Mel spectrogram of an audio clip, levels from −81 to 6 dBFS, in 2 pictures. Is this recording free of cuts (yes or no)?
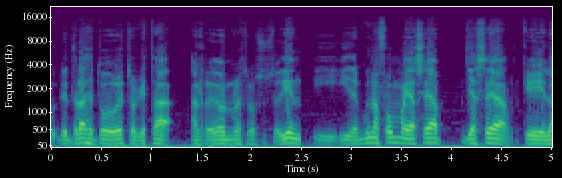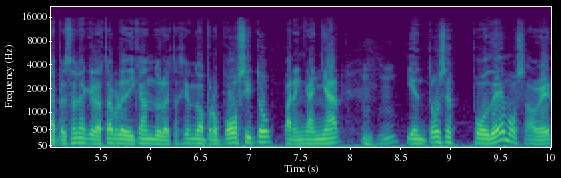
no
